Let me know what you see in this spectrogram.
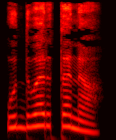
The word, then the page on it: ಉದ್ವರ್ತನ: udvartana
